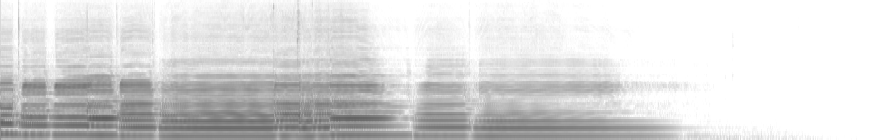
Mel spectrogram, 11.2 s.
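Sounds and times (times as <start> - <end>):
bass clarinet solo: 0.0 - 8.6.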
